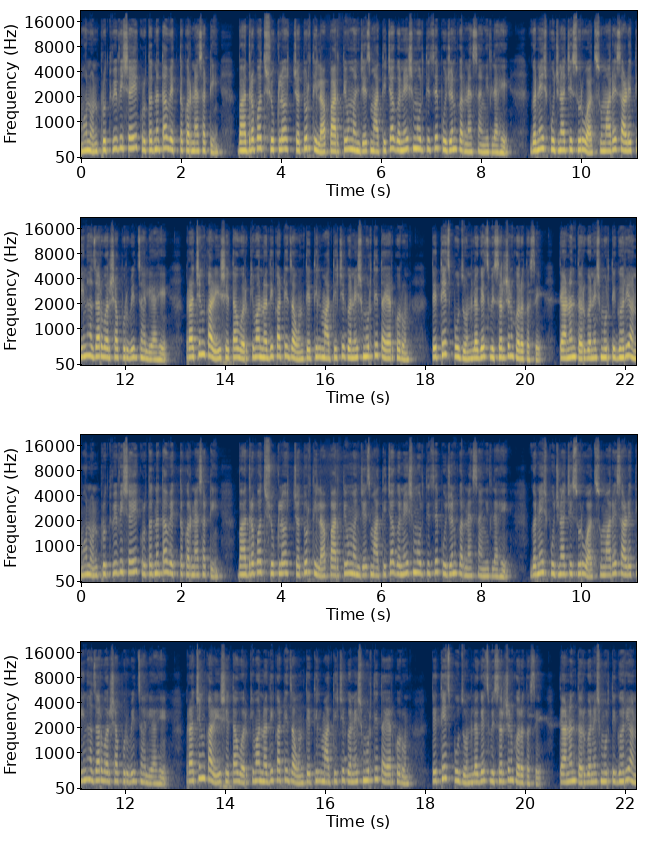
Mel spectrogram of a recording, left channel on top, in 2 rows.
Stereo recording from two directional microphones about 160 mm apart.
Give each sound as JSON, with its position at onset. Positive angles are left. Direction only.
{"t": 0.0, "sound": "a woman's voice", "side_deg": 15}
